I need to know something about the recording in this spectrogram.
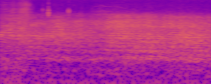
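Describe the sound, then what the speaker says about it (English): A British Airways airliner at LAX heading north for departure gives off a continuous, loud engine roar with a smooth, even rush. "we have British Airways heading north for departure"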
